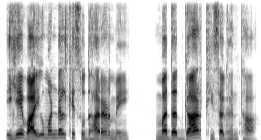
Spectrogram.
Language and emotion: Sindhi, neutral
